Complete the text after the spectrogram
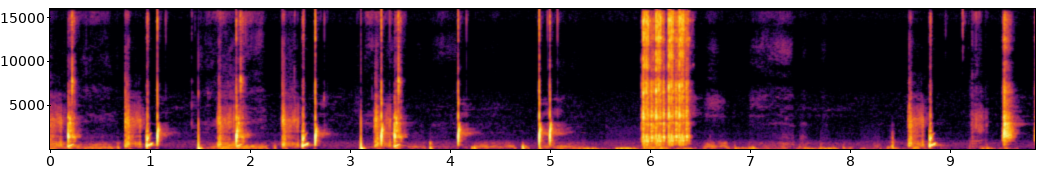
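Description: Game pieces click and pop as hexagon tiles stack.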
